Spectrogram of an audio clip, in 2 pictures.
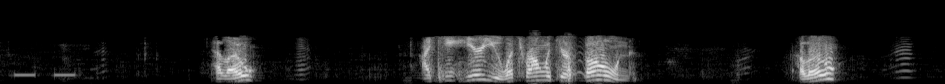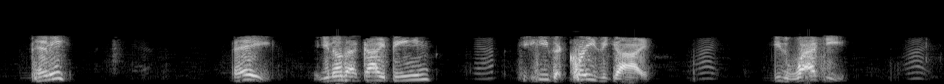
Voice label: jackalope call, Prank Calls; Phone Losers of America Media Pack 2014; Miscellaneous Pranks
